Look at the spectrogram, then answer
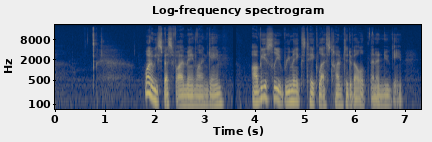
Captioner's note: sighs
